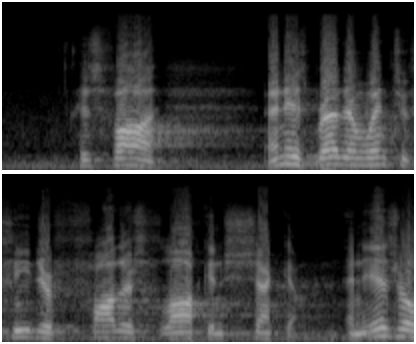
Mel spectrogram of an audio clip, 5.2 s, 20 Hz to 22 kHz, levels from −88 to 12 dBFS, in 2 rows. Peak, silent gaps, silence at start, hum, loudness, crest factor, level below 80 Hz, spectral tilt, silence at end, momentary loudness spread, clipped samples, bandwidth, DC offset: -14 dBFS; none; 0.5 s; none; -29 LUFS; 14 dB; -62 dBFS; -5 dB/octave; 0 s; 16 LU; under 0.1%; 16 kHz; under 0.1%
